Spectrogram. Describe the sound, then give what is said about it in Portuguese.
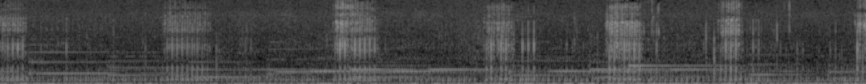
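Cats purring in a steady, rumbling drone that swells with a breathy pulse about once a second, over a faint, sustained tonal backdrop. “Sua felicidade não conhecia limites, e eles esfregaram suas cabeças e seus narizes, enquanto seus ronronares poderiam ter sido ouvidos a quilômetros de distância.”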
